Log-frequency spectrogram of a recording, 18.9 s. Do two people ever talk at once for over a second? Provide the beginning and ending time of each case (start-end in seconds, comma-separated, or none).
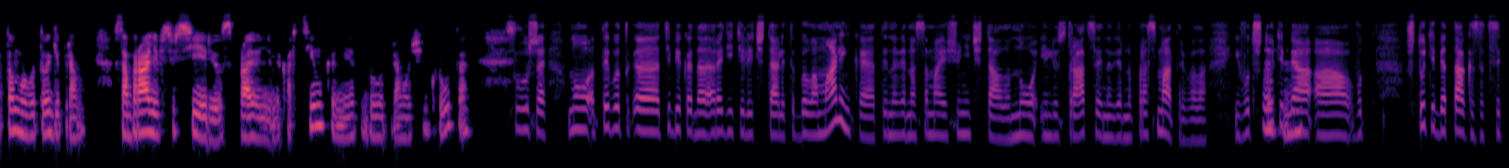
none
